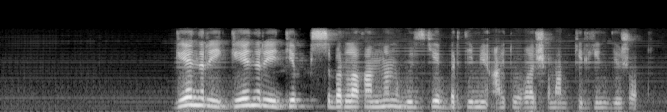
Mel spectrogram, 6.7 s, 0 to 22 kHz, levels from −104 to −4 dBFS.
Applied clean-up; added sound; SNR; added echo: neural separator model SepFormer DNS4.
